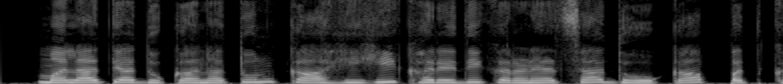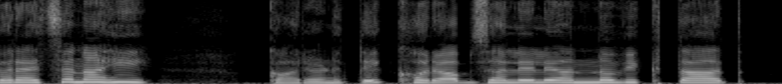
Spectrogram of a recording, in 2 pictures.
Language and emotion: Marathi, fearful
